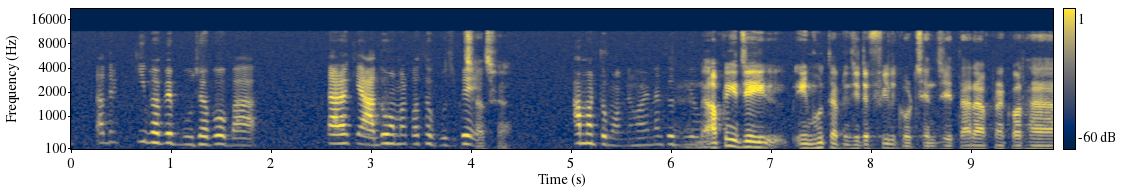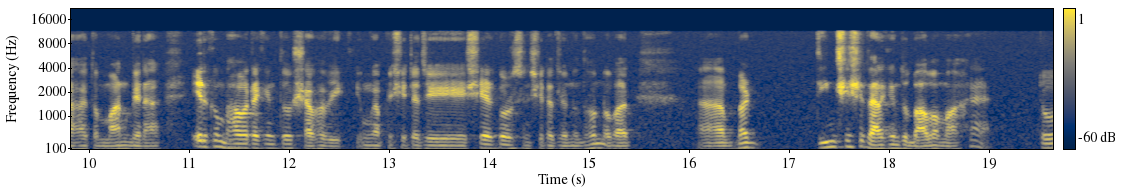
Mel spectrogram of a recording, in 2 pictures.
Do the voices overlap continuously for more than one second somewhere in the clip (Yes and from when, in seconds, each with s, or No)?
No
